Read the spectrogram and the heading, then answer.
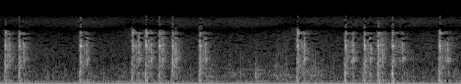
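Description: A telegraph clicks as a message comes through: many sharp mechanical clicks in irregular groups, heard alone.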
